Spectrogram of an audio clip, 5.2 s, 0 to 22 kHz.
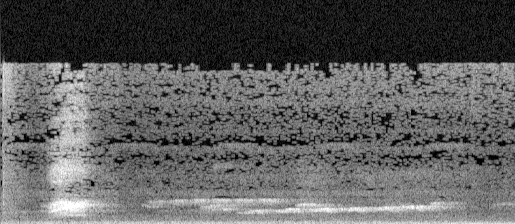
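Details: Crow calling in a natural early-morning recording at 06:03 am, made on a phone: one short harsh caw, then long faint whistled notes from other birds over a low steady wind rumble.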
